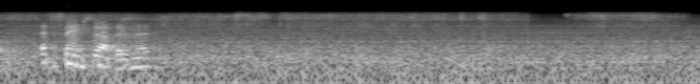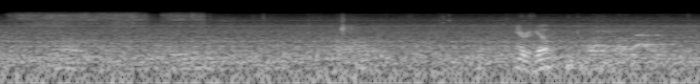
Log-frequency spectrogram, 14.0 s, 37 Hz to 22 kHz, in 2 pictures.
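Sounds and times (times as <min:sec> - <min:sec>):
sandpaper rasping on wood: 0:00.0 - 0:09.1
lathe running: 0:00.0 - 0:09.2.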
